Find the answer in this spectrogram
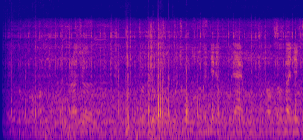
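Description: Car cabin sound while driving: steady road and engine noise with indistinct voices, and one sharp knock about three seconds in.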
